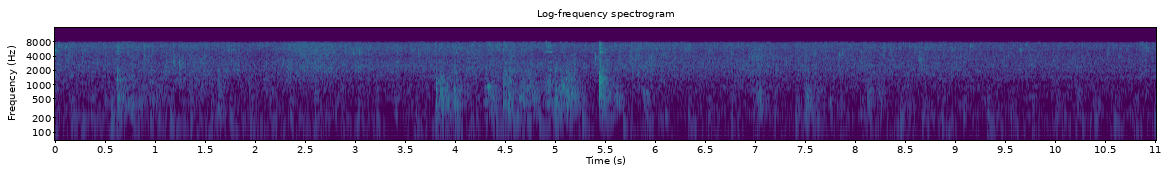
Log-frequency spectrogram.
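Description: Chicken pieces sizzling in oil in a steel kadai, stirred with a perforated metal spatula that scrapes and clinks against the pan several times, the sharpest clink about five and a half seconds in.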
